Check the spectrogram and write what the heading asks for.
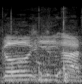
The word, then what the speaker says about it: Goiás: Make sure that Yes, you Goiás. pronounce it nice and right.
